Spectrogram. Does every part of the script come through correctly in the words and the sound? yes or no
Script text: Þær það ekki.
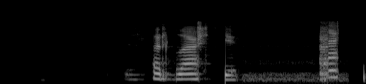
no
